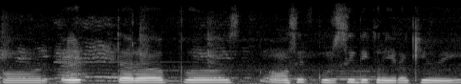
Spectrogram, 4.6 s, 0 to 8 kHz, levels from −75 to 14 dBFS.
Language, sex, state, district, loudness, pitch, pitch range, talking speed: Hindi, female, Madhya Pradesh, Dhar, -14 LUFS, 210 Hz, 195-220 Hz, 140 wpm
